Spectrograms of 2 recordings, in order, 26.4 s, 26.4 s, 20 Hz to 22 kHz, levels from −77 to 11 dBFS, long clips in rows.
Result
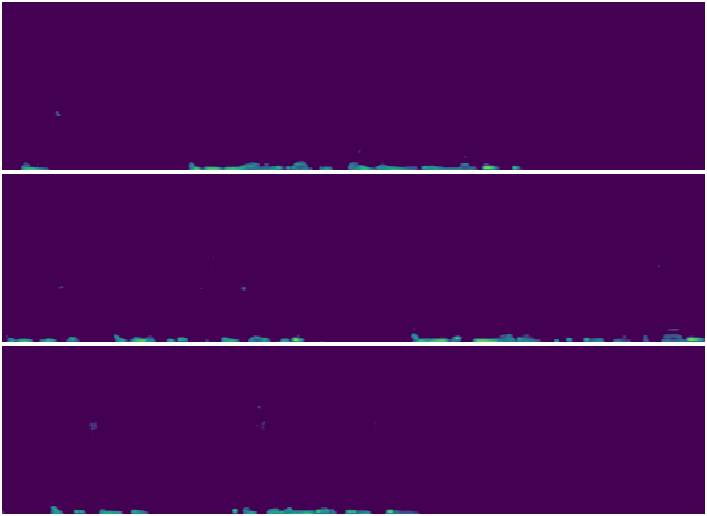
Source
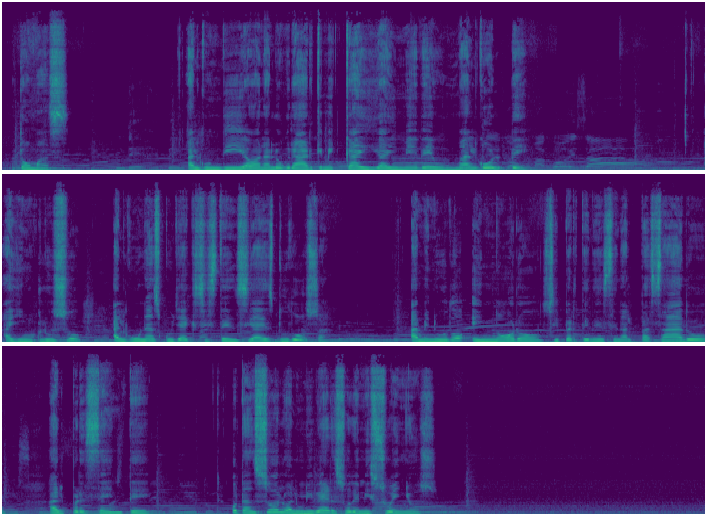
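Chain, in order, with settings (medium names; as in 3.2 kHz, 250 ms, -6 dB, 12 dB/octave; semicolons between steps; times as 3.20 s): spectral contrast expander 4:1; trim +7 dB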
